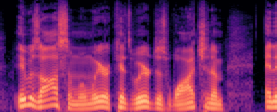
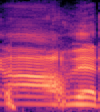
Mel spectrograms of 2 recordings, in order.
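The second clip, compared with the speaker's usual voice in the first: laughing shout; 8 semitones higher than usual. Retold or imitated. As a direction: cry out at the roast. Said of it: "And we were like".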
